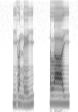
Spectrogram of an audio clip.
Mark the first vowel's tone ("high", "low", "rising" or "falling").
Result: low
